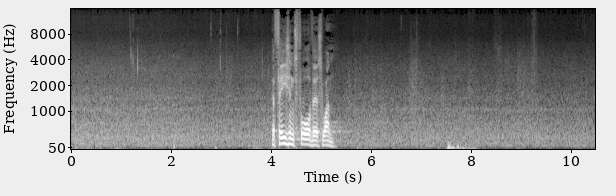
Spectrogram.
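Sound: heavy rain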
